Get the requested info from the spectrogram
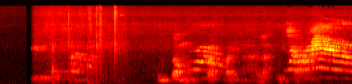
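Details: Korat cat, born and raised in Thailand and now nearly fifteen years old and living in England, meowing indoors; several short tonal meows, then a longer rising, wavering meow at the end, mixed with a woman's voice.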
